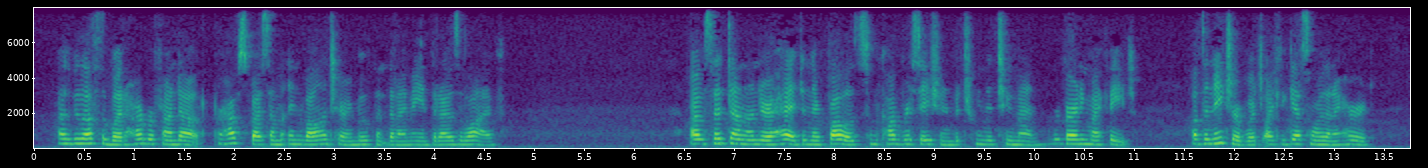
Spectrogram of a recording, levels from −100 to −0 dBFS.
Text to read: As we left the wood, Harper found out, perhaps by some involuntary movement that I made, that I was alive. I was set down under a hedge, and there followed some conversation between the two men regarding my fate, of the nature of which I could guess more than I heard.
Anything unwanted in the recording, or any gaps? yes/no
no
